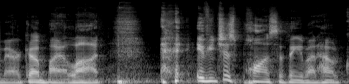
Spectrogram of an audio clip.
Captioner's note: laugh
